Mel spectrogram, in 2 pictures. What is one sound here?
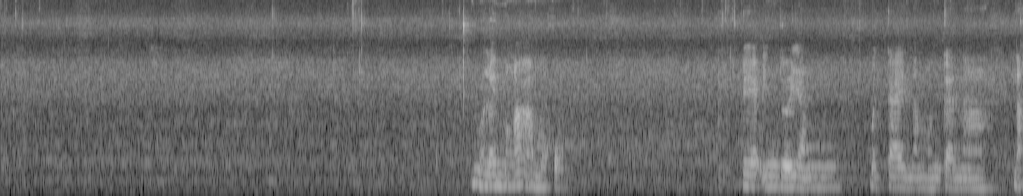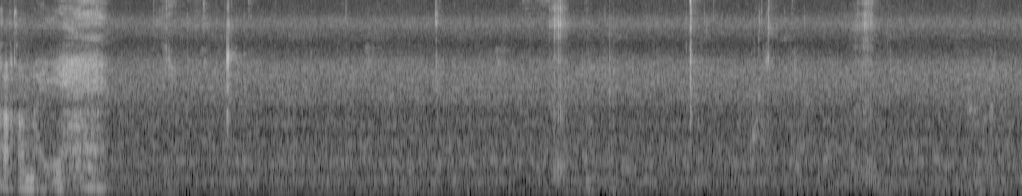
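A young woman chews and bites into soft fruit close by.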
